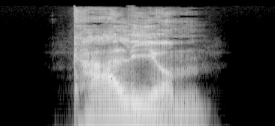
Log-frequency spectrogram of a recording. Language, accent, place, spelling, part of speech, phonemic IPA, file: German, Germany, Berlin, Kalium, noun, /ˈkaːli̯ʊm/, De-Kalium.ogg
- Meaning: potassium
